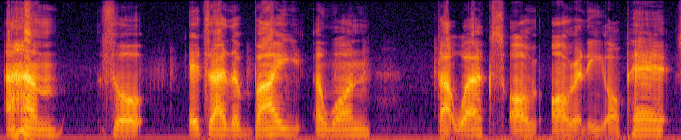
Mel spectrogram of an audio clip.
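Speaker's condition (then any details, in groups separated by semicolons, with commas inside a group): Cerebral palsy; tight muscles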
